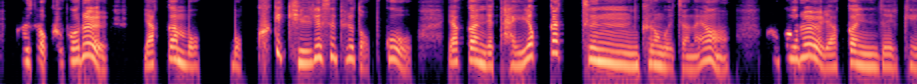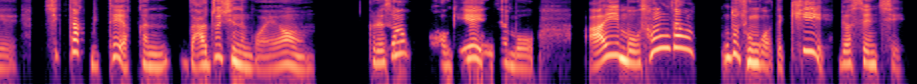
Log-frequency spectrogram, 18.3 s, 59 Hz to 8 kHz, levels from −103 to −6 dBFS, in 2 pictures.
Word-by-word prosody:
그래서 225 Hz, -1 st, -4 dB
그거를 245 Hz, +8 st, +2 dB, 0.4 s
약간 255 Hz, -3 st, +1 dB
뭐 175 Hz, -3 st, -6 dB, 0.3 s
뭐 -, -, -11 dB
크게 380 Hz, -, 0 dB
길게 210 Hz, +6 st, 0 dB
쓸 290 Hz, +2 st, -2 dB
필요도 260 Hz, -1 st, -6 dB
없고 260 Hz, -1 st, -7 dB, 0.4 s
약간 220 Hz, +1 st, +2 dB
이제 180 Hz, -2 st, -2 dB
달력 200 Hz, +13 st, 0 dB
같은 225 Hz, -, +1 dB
그런 190 Hz, -4 st, -4 dB
거 165 Hz, -, -7 dB
있잖아요. 155 Hz, -, -5 dB, 0.4 s
그거를 265 Hz, -, 0 dB
약간 170 Hz, +5 st, -2 dB
인제 170 Hz, -1 st, -5 dB
이렇게 160 Hz, -1 st, -13 dB, 0.3 s
식탁 390 Hz, -1 st, +2 dB
밑에 275 Hz, +11 st, -1 dB
약간 175 Hz, 0 st, -5 dB, 0.2 s
놔두시는 200 Hz, -, +2 dB
거예요. 155 Hz, +2 st, -4 dB, 0.6 s
그래서 225 Hz, -, 0 dB, 0.2 s
거기에 215 Hz, -, +2 dB
인제 210 Hz, 0 st, -7 dB
뭐 155 Hz, -1 st, -7 dB, 0.5 s
아이 320 Hz, 0 st, +7 dB
뭐 215 Hz, -7 st, +6 dB, 0.4 s
성장도 345 Hz, -, -2 dB
좋은 215 Hz, -6 st, +4 dB
것 -, -, -4 dB
같아. -, -, -11 dB
키 405 Hz, -3 st, +4 dB
몇 195 Hz, 0 st, -3 dB
센티 195 Hz, -2 st, -1 dB
210 Hz, 270 characters per minute, -23 LUFS, 175-265 Hz, 0.6 s, 아이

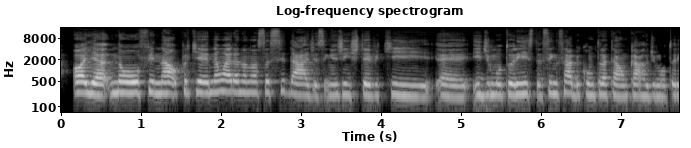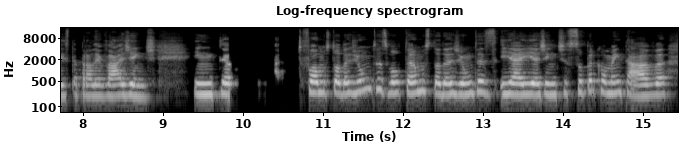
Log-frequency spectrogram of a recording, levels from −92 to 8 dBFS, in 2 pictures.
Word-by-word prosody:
Olha, 235 Hz, -3 st, +6 dB
no 240 Hz, 0 st, +6 dB
final 235 Hz, -1 st, +2 dB
porque 250 Hz, -1 st, +1 dB
não 255 Hz, +2 st, -1 dB
era 255 Hz, -1 st, +3 dB
na 250 Hz, 0 st, -4 dB
nossa 245 Hz, 0 st, -4 dB
cidade, 230 Hz, -5 st, -3 dB
assim, 200 Hz, +1 st, -8 dB
a -, -, -5 dB
gente 215 Hz, 0 st, -6 dB
teve 205 Hz, -1 st, -1 dB
que, 205 Hz, -2 st, -5 dB
eh, 190 Hz, -2 st, -5 dB
ir 210 Hz, -, -3 dB
de 210 Hz, +2 st, -5 dB
motorista, 215 Hz, 0 st, 0 dB
assim, 225 Hz, +3 st, -4 dB
sabe, 230 Hz, -2 st, -1 dB
contratar 210 Hz, -1 st, -3 dB
um 195 Hz, -, -7 dB
carro 205 Hz, -1 st, -3 dB
de 200 Hz, +1 st, -9 dB
motorista 200 Hz, +1 st, -5 dB
para 205 Hz, -1 st, -5 dB
levar 200 Hz, 0 st, -1 dB
a 205 Hz, +1 st, 0 dB
gente. 200 Hz, -2 st, -2 dB, 0.5 s
Então, 220 Hz, +1 st, +2 dB, 0.7 s
a 470 Hz, -, -16 dB
fomos 245 Hz, -1 st, +3 dB
todas 235 Hz, -1 st, +2 dB
juntas, 300 Hz, +2 st, -3 dB
voltamos 240 Hz, +2 st, 0 dB
todas 225 Hz, -2 st, +1 dB
juntas 235 Hz, +2 st, +1 dB
e, 225 Hz, +2 st, +1 dB
aí, 220 Hz, 0 st, +5 dB
a 215 Hz, -, +3 dB
gente 220 Hz, +1 st, -3 dB
super 255 Hz, +3 st, -2 dB
comentava 230 Hz, -4 st, 0 dB
220 Hz, 165 wpm, -24 LUFS, 205-245 Hz, 0.7 s, Olha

